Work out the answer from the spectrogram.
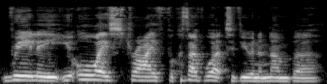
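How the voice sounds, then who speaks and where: A woman's voice: fairly low pitch, moderate pace, a little mellow. A woman hosting a podcast, introducing her guest enthusiastically and asking about her background. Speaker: podcast host.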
